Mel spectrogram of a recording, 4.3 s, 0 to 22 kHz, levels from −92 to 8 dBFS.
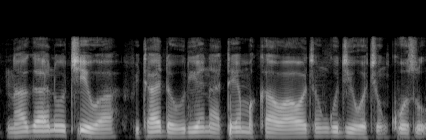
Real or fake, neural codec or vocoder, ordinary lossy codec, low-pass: real; none; none; 7.2 kHz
